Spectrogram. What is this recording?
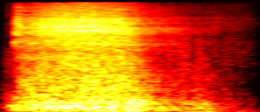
These were made for a special kit i needed for school. They are the inspired by "in just" by e.e. cummings.
inflating, loud, unprocessed, inflate, growing, balloon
